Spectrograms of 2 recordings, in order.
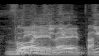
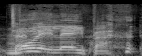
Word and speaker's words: voileipä: Voileipä. – You didn't pronounce that so good. Voileipä.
